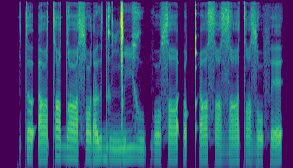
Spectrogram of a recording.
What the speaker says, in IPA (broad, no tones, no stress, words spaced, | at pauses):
tʌʔatˤʌ dˤasˤo ɾɯdɯ ŋ͡ǀiɣu pwusˤiʔu qʼisˤɛ zˤɛ tizˤufɛ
